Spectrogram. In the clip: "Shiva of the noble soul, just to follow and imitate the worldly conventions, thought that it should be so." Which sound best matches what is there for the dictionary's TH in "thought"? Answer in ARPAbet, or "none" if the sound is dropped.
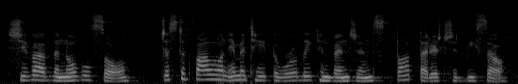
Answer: TH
